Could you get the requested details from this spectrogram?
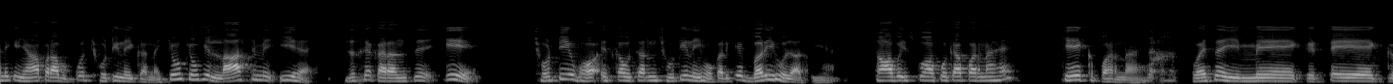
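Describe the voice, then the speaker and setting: A man teaching a video lesson, asking himself questions and answering them, then slowly drilling lists of words. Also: a little high, mellow, dull audio. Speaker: English teacher. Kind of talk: classroom-style video lesson.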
